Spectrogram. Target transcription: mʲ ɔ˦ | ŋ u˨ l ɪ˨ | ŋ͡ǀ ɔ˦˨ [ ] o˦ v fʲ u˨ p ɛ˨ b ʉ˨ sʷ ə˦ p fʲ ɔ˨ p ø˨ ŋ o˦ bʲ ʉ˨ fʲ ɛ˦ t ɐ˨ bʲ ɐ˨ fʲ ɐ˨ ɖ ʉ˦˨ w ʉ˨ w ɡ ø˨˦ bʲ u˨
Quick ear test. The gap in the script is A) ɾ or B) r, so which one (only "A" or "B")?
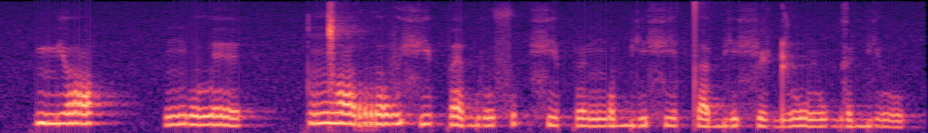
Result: B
